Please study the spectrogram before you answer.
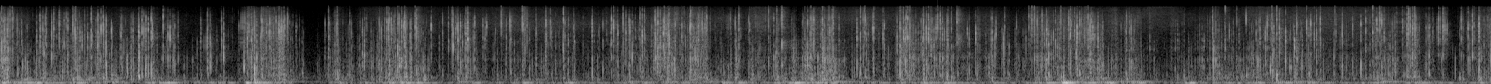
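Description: A thin, clear plastic bag lying flat on a fabric surface is pressed and crinkled with the fingertips for about fifteen seconds. It makes a dense, bright, continuous crackle of crinkles, with a faint steady low hum underneath. There are brief lulls near the 3-second and 11-second marks.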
